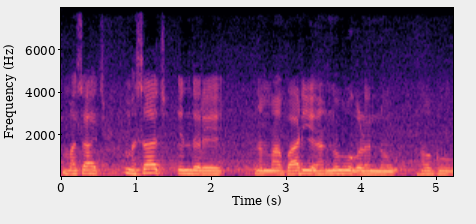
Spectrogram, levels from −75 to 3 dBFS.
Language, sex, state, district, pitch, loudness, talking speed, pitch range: Kannada, male, Karnataka, Dharwad, 155 Hz, -14 LUFS, 90 wpm, 145-165 Hz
